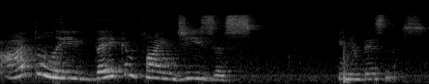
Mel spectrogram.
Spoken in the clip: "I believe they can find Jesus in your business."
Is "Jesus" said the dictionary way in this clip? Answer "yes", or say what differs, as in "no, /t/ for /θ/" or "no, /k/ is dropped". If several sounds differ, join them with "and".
yes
